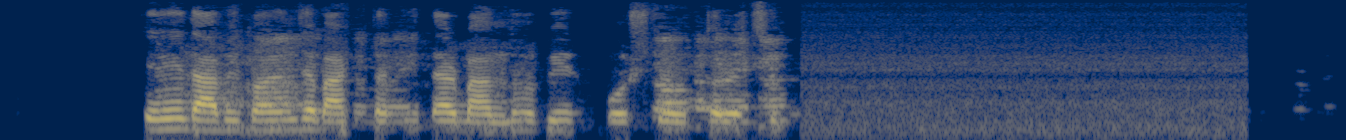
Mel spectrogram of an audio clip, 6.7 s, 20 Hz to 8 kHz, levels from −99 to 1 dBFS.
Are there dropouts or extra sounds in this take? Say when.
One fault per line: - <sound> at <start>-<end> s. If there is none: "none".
none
